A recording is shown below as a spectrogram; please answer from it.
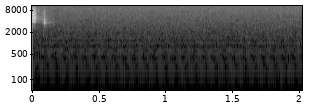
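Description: Near silence with a faint, steady electrical hum from the sound system, after the tail of a spoken word at the very start.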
